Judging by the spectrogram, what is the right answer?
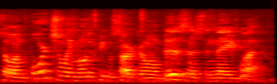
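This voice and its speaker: A man from the United States giving an energetic motivational business training talk, full of rhetorical questions and jokey asides. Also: a little high, rapid-fire. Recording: echoey room, faint background noise.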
